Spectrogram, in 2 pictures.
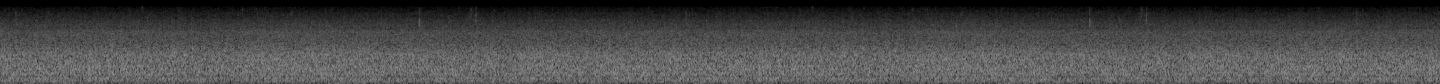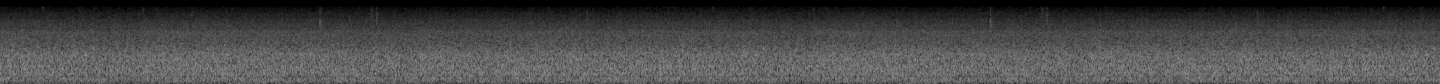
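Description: Steady rain falling: an even, unbroken hiss with no thunder and no single drops standing out.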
